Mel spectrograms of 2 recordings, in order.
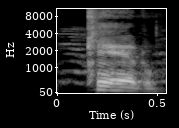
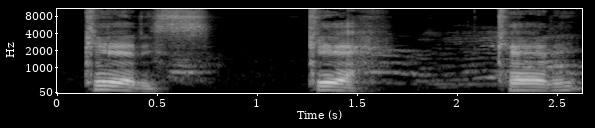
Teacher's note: A força da voz está no início do verbo. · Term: Verbos risotônicos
